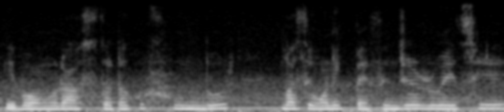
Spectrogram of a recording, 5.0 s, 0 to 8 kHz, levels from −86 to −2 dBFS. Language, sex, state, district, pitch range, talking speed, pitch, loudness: Bengali, female, West Bengal, North 24 Parganas, 230-250 Hz, 105 wpm, 245 Hz, -13 LUFS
